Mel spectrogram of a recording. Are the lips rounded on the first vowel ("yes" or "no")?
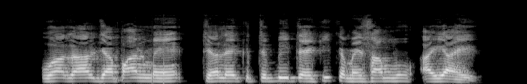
yes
